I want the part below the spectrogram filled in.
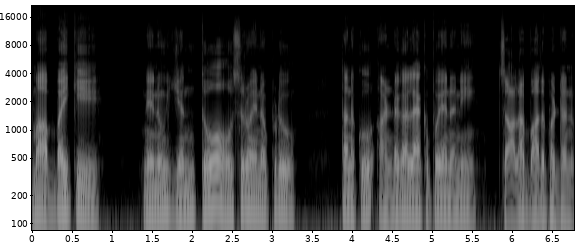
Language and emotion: Telugu, sad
